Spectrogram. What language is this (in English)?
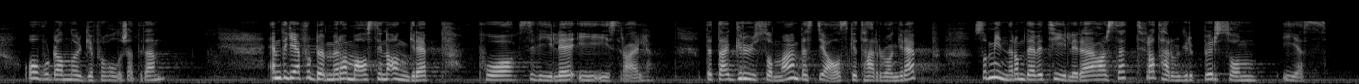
Norwegian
